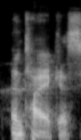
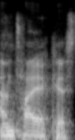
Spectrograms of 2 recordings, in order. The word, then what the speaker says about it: Antiochus: 11, it's talking, isn't it, about and you pronounced it differently to me. Antiochus IV Epiphanes. Antiochus, yeah. Antiochus, thank you.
